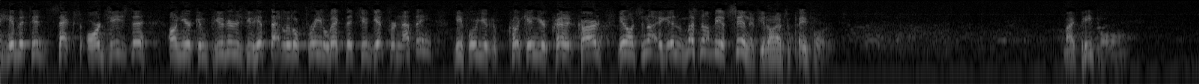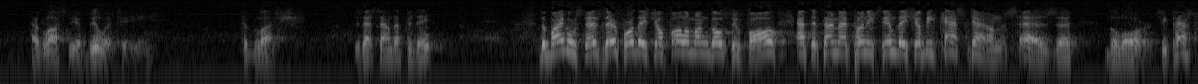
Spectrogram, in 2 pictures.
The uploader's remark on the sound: Preached in 2004 Prescott winter Conference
